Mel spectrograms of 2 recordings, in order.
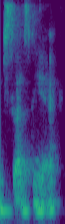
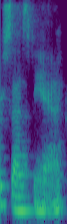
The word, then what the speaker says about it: Szczesniak: you have to use my whole last name cesniak but i do tell the students just call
